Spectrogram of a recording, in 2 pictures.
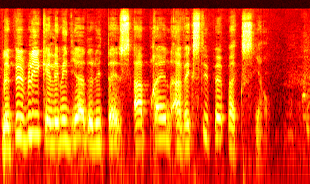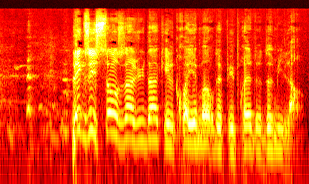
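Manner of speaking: slow, grandiose stage declamation; solemn proclamation. Acted. Judas revealing himself to the humans, solemn proclamation. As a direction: declaim it like a grand revelation, drawing out phrases.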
